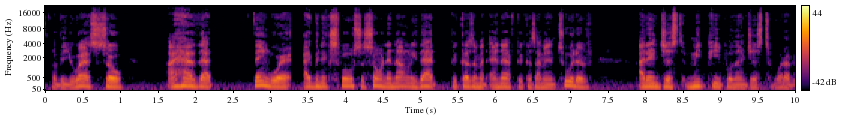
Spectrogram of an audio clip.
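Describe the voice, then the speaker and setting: American guy rambling on his channel, mellow tone, repeats himself a lot. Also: medium pitch, husky. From United States. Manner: rambling, repeats words, quotes imagined chats. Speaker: video host. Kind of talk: casual monologue to camera.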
